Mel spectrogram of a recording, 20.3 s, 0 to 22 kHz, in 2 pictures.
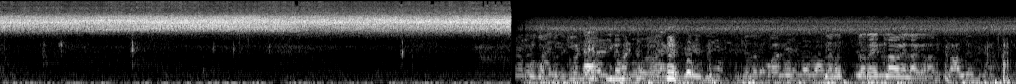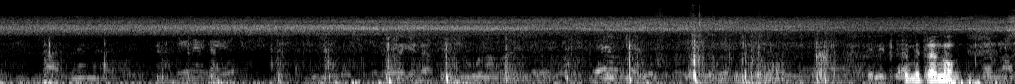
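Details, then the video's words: Crickets in the forest at 5:53 in the morning during a trek to Moroshi's Bhairavgad, Maharashtra: a dense, steady, high-pitched buzzing chorus for five seconds, then a man talks over a faint continuing insect hum with footsteps. "सध्या जंगलामध्ये तुम्ही ऐकू शकता रातकिड्यांचा आवाज किती आहे."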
